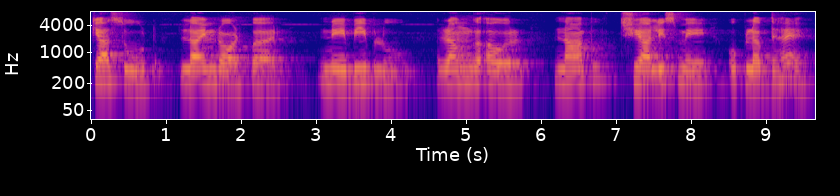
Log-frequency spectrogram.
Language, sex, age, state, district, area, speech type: Hindi, female, 30-45, Uttar Pradesh, Ayodhya, rural, read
